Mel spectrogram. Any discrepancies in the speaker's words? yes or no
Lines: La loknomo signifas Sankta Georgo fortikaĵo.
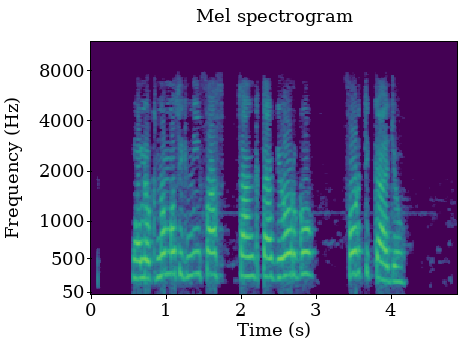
no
